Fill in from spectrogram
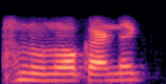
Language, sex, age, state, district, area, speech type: Assamese, female, 30-45, Assam, Jorhat, urban, conversation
